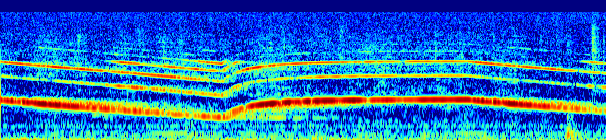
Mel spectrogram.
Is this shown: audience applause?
no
